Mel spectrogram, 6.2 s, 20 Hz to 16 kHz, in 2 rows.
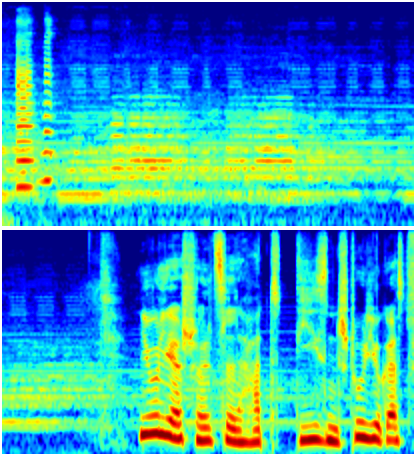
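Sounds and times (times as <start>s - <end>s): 
horn honking: 0.0s - 6.1s
speech: 4.1s - 6.1s.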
